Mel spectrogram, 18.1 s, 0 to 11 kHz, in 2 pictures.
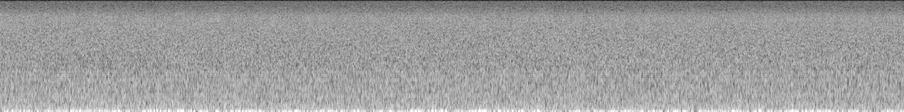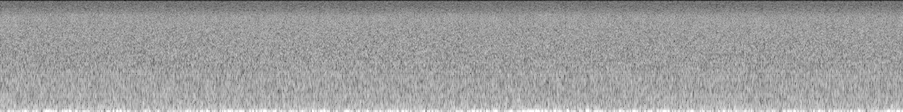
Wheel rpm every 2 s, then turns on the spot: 0, 0, 0, 0, 0, 0, 0, 0, 0.
none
